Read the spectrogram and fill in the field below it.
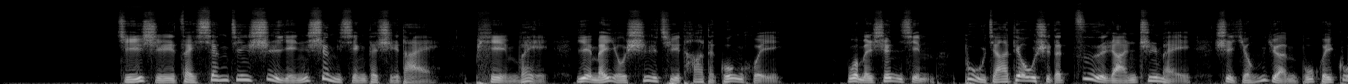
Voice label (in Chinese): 广告 配音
